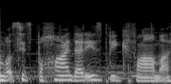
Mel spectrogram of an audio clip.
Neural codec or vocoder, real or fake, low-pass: none; real; 7.2 kHz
